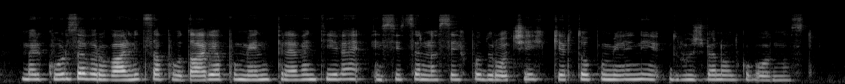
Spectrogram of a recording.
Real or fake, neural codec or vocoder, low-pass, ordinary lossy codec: fake; vocoder, 24 kHz, 100 mel bands, Vocos; 10.8 kHz; none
